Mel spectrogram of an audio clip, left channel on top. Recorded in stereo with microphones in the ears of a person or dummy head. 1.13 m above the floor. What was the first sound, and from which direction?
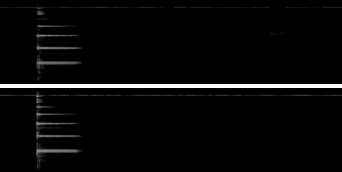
A clink, 55° right (ahead or behind).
